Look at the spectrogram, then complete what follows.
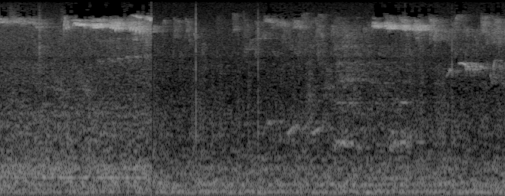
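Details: Long-tailed tit fledgling foraging constantly through tall and short trees after leaving the nest; two thin, very high drawn-out calls, with faint lower twitters in between and a soft background hum.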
